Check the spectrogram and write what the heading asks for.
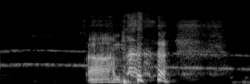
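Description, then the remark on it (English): A faint siren drones as a steady, high tone throughout, holding beneath a brief stretch where someone murmurs and laughs, then continuing alone at the end. “I apologize if you can hear that siren in the background.”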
